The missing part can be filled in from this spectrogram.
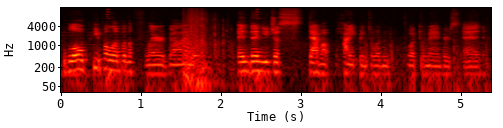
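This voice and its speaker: A man's voice: fairly high pitch, big pitch swings, a little fast, soft background music. A man giving casual, opinionated commentary while gaming, speaking emphatically and swearing freely. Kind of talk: casual chat over gameplay.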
